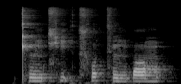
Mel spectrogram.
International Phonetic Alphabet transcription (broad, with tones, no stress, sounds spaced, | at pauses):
kʰ ĩ˧ m t͡ɕʰ i˦ ʔ t͡sʰ o˦ t̚ s ĩ˨˩ ŋ p ɔ˧ m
